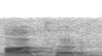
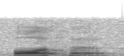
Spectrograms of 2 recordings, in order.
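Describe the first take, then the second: First: The first vowel is an unrounded American sound. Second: The first vowel is a rounded British sound.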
